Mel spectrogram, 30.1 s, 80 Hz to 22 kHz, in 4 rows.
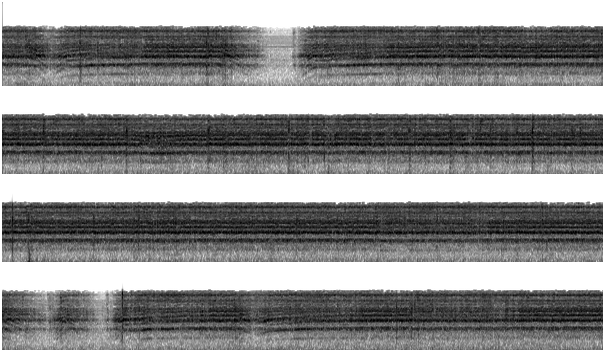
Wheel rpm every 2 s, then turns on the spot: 130, 90, 150, 160, 160, 160, 160, 160, 160, 160, 160, 70, 130, 150, 160.
none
